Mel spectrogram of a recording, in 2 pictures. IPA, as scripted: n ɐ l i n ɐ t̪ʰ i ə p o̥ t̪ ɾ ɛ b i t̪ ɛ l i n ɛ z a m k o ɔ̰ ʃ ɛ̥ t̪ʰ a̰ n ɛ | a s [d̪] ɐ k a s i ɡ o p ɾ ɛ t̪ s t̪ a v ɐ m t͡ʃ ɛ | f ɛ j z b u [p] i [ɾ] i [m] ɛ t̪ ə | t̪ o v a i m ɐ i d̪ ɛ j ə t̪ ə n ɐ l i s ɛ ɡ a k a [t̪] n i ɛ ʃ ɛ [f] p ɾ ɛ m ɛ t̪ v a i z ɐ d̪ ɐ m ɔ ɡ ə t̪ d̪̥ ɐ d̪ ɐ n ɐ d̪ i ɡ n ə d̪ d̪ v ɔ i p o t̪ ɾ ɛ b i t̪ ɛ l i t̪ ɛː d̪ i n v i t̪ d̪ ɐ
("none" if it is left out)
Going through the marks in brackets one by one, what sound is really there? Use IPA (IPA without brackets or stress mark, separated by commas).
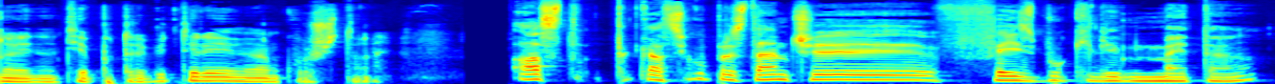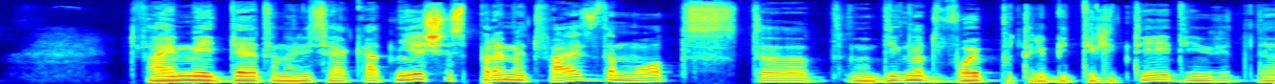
t̪, k, l, m, t̪, s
